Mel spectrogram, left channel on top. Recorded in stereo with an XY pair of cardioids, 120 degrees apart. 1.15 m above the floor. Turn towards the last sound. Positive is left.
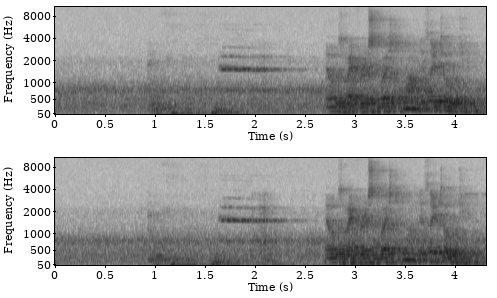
turn(degrees=-20)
